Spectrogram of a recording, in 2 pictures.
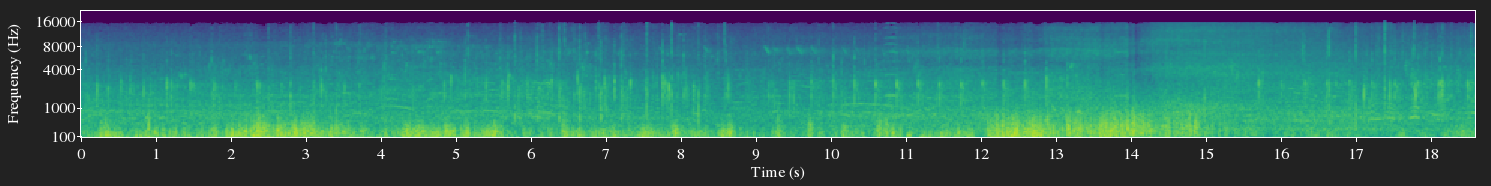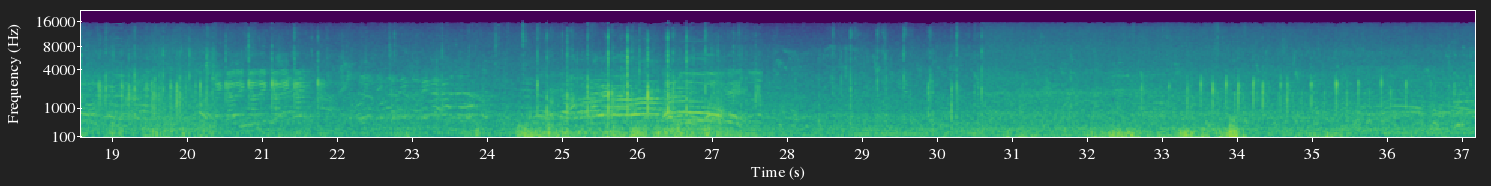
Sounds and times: Run: 0.0s - 13.3s, 15.6s - 30.8s, 31.6s - 37.1s
Outside, urban or manmade: 0.0s - 37.1s
Speech: 16.0s - 27.8s, 35.6s - 37.1s.

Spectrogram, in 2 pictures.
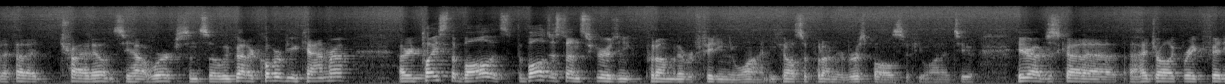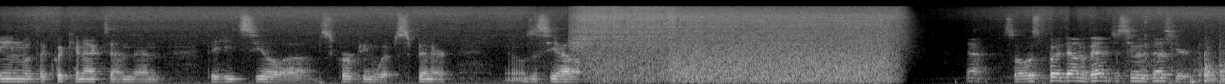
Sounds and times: Speech: 0.0s - 18.1s, 21.9s - 24.3s.

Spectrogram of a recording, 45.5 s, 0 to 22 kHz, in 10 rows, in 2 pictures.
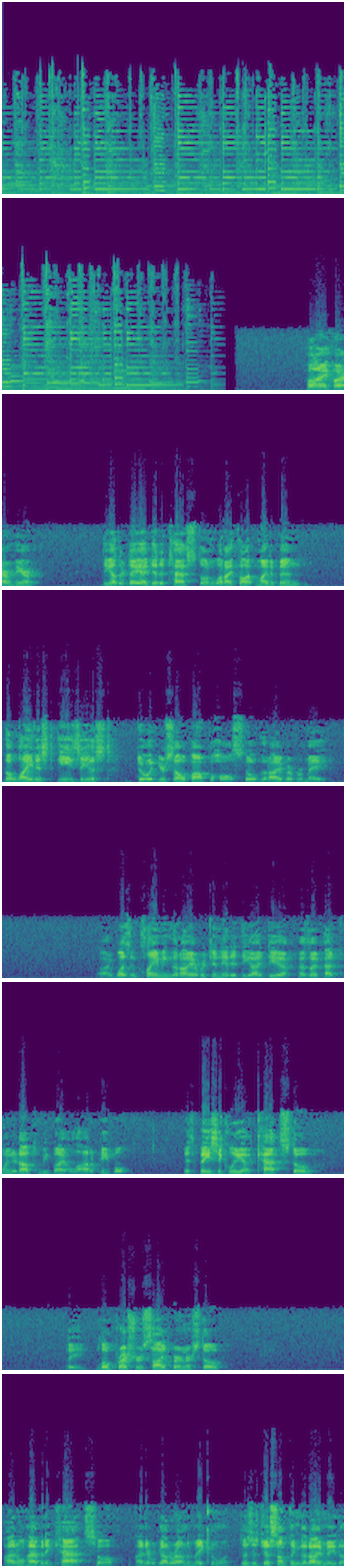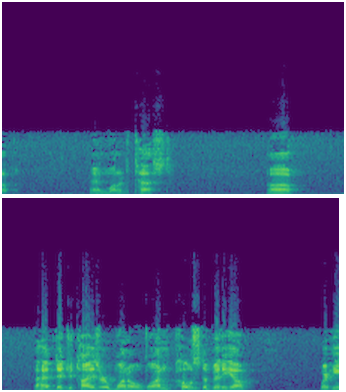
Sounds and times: Speech: 8.6s - 9.7s, 10.4s - 18.1s, 19.5s - 24.5s, 25.2s - 27.1s, 28.2s - 30.4s, 31.9s - 36.7s, 37.6s - 38.8s, 40.0s - 40.5s, 41.4s - 44.4s, 45.3s - 45.5s.

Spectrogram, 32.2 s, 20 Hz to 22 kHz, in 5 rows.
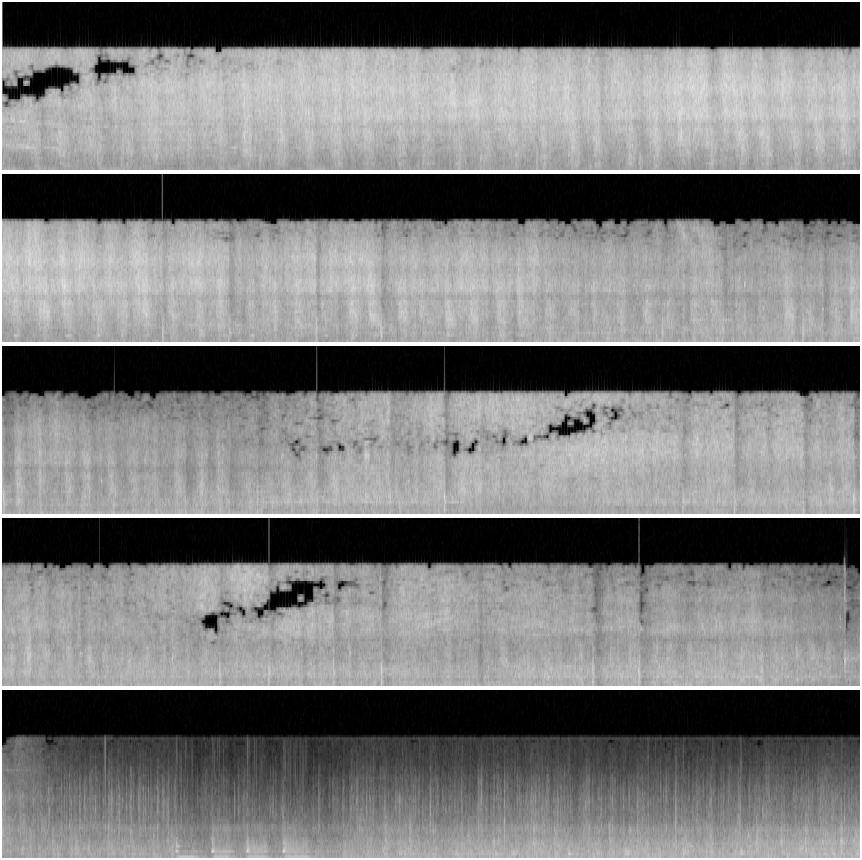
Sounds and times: Railroad car, train wagon: 0.0s - 32.1s
Train: 0.0s - 32.1s.

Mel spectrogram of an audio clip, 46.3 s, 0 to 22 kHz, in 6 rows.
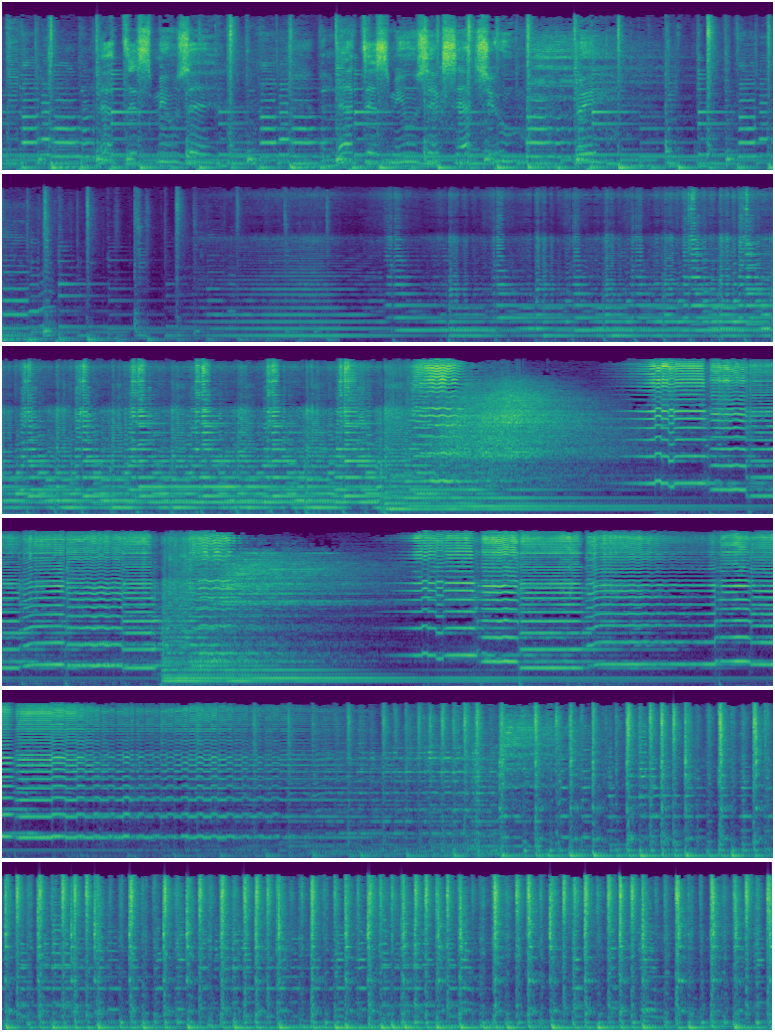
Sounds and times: Music: 0.0s - 46.2s.

